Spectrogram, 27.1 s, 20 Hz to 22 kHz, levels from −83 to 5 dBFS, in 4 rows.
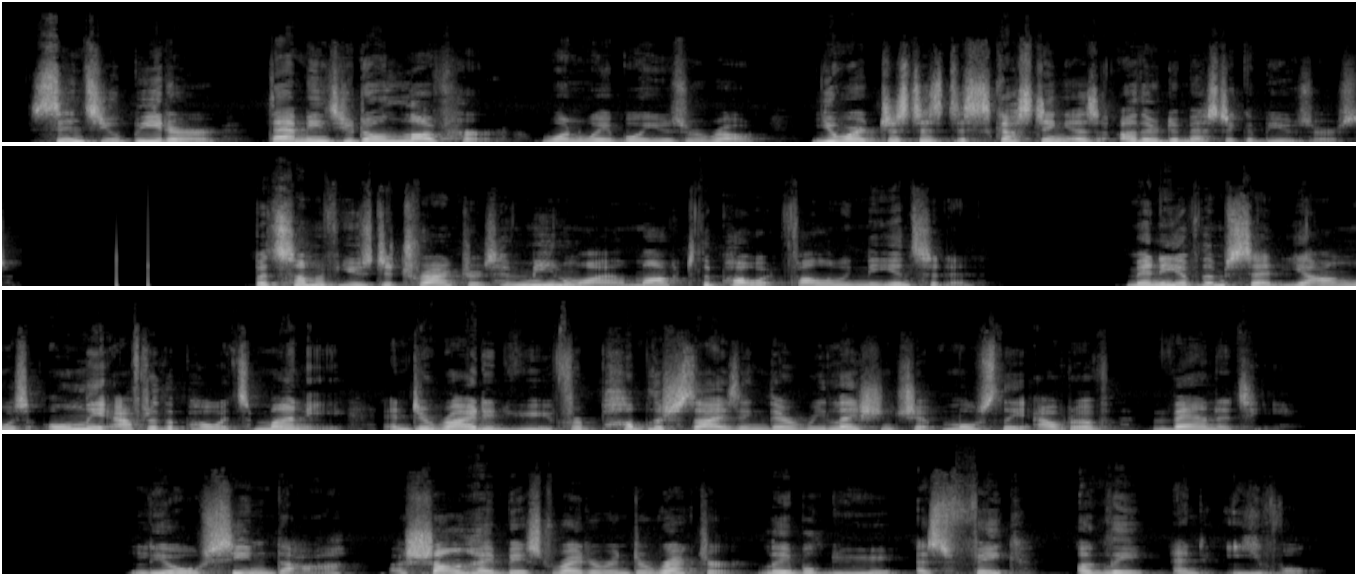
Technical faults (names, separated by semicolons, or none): loud pop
